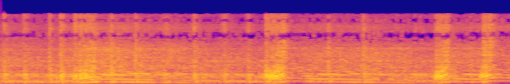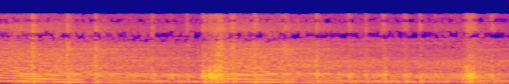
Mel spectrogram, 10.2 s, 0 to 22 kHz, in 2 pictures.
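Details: 2006 KTM XC-W, big-bore 300 two-stroke, first start after a full rebuild with no choke: sharp blips rise and fall crisply with the throttle, dropping back to a clean idle between pulls; runs healthy.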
